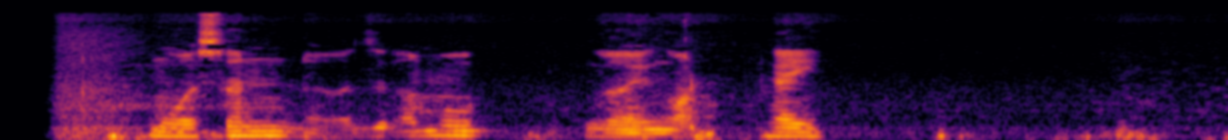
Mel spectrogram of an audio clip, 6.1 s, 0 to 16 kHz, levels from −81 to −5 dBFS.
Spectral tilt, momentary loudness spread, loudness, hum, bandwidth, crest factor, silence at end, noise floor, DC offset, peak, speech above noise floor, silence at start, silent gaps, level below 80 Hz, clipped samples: -5 dB/octave; 20 LU; -24 LUFS; none; 11.5 kHz; 20 dB; 0.1 s; -54 dBFS; under 0.1%; -6 dBFS; 30 dB; 0.25 s; none; -46 dBFS; under 0.1%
